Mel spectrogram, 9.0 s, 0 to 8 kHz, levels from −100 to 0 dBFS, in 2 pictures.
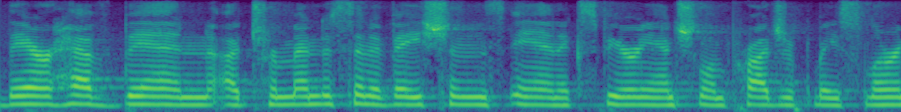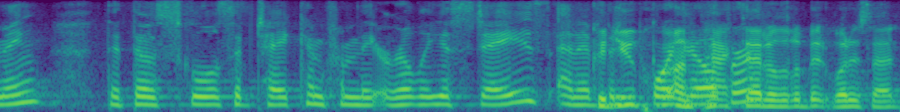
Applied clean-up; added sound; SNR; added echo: none; none; none; none.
